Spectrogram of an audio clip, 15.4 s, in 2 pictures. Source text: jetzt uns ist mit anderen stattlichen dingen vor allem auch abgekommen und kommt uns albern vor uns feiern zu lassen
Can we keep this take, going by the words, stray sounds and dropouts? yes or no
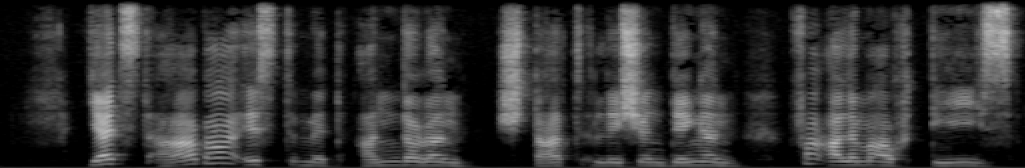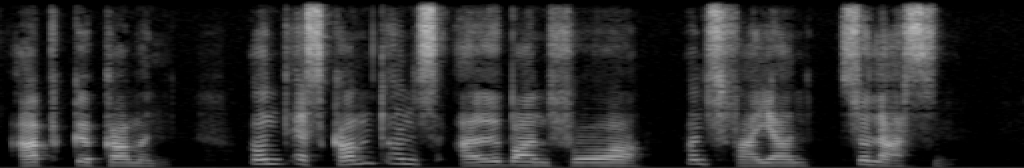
no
